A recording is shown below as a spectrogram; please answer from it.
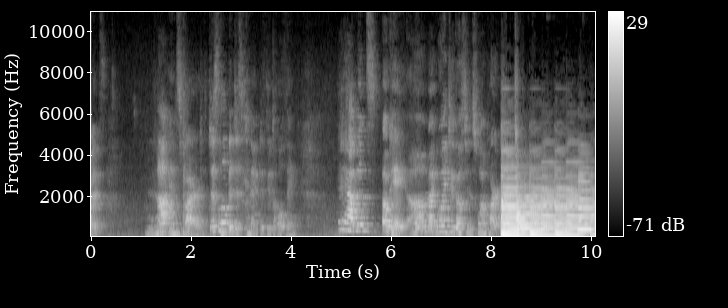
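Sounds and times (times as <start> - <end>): woman talking: 0.0 - 0.3, 1.1 - 4.2, 4.9 - 8.2.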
